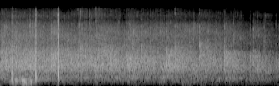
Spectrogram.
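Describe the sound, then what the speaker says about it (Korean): During a Sunday service at a Korean church, the congregation breaks into a soft, continuous wash of applause, fairly distant and even, with a couple of sharper individual claps near the start. "우리 마음을 모아서 우리 하나님 앞에 영광의 박수 올려드리도록"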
